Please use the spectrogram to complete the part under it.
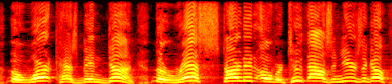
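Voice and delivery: fiery preaching. Real, not acted. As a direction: preach it out with full force. Preaching at full force.

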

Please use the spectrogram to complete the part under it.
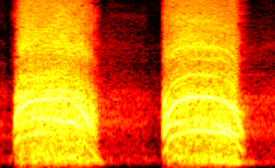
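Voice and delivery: high, loud shrieking scream in a put-on voice; imitated wail. Preacher imitating a big deputy's high scream at a spider. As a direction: shriek like a terrified lady. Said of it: "I heard this wail beside me".

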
